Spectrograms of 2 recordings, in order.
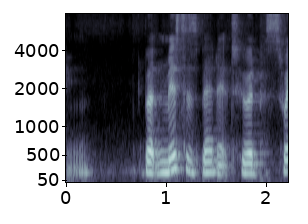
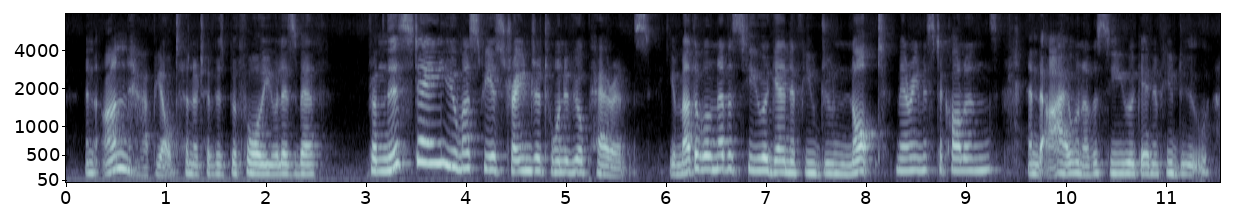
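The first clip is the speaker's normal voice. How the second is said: ordinary delivery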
